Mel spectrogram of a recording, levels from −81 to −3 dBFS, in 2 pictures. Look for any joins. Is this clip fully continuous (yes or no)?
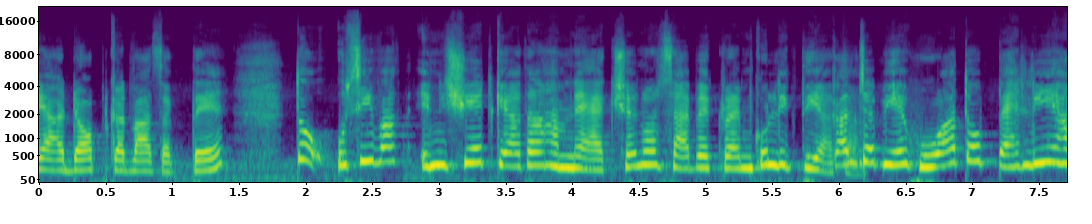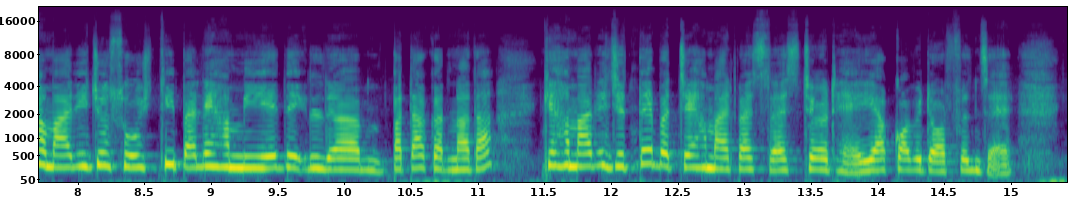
no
